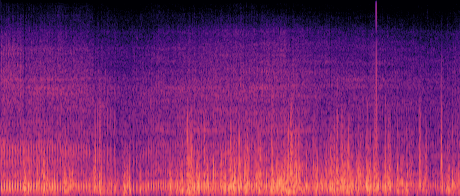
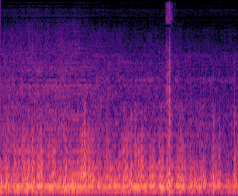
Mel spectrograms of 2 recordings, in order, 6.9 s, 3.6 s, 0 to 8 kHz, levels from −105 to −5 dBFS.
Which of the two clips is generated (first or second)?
second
